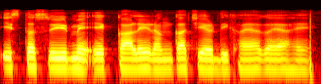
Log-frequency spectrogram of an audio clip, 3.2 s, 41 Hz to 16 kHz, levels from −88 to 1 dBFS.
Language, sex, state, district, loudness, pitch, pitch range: Hindi, male, Assam, Kamrup Metropolitan, -16 LUFS, 120 Hz, 120-125 Hz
